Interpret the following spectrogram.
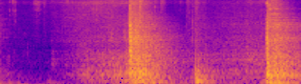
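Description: A wide steel flat-file drawer sliding shut on its runners and banging closed. The loudest bang comes near the end.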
